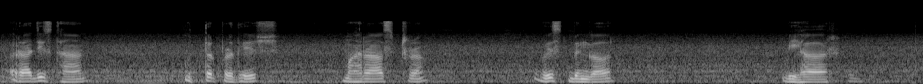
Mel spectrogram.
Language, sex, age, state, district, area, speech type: Urdu, male, 18-30, Delhi, South Delhi, urban, spontaneous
